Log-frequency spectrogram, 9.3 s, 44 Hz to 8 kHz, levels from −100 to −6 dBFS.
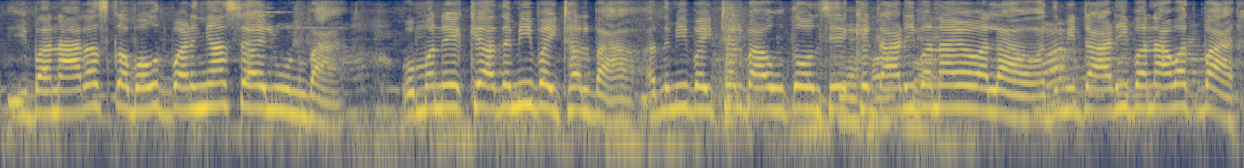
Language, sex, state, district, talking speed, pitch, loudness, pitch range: Bhojpuri, female, Uttar Pradesh, Varanasi, 160 wpm, 275 Hz, -18 LUFS, 250-285 Hz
